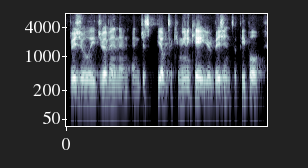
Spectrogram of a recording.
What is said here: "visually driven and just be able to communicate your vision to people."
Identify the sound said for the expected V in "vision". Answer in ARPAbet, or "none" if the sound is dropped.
V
